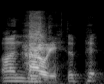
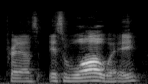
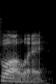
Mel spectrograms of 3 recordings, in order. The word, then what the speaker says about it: Huawei: Yeah, Howie. Howie. It's Huawei. If you don't. Well, you call it. I don't know how to pronounce it anymore. It is Huawei. Everybody says it different. It's Huawei.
